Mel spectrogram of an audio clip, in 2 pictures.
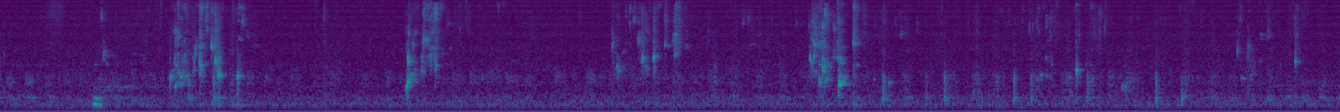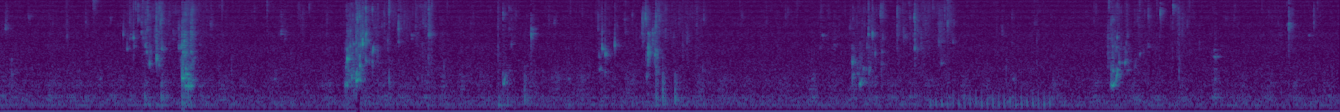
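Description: A hedgehog sniffing and moving about on a towel: faint, irregular clicks and soft crackles every second or two, some in quick clusters.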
